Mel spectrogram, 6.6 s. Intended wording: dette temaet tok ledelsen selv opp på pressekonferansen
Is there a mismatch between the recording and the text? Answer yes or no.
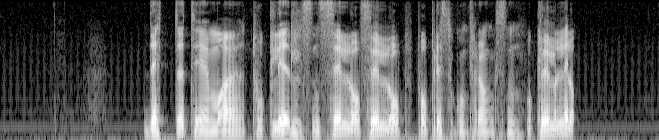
yes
